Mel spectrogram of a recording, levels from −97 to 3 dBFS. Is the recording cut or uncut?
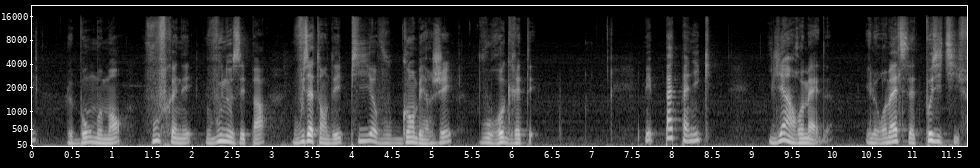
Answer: uncut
